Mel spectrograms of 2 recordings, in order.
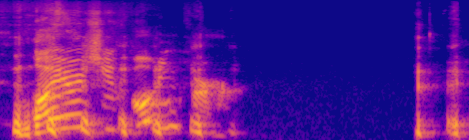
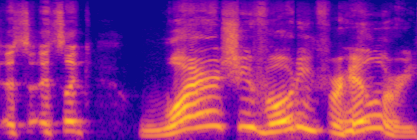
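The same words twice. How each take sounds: First: Higher and slowed, each word pressed: "Why aren't you voting for her?"; slow emphatic repeat. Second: Said in the usual way. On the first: Real, not acted. Pressing conservatives on why not vote for her, slow emphatic repeat. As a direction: drag out "Why" and lean on every word.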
